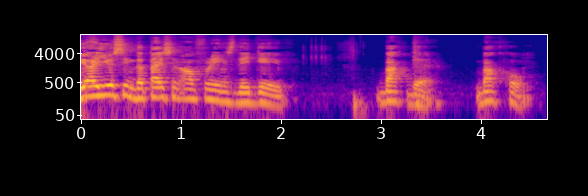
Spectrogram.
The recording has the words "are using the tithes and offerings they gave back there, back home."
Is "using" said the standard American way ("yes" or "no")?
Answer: no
